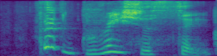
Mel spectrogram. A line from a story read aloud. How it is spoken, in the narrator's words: cried Charlie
